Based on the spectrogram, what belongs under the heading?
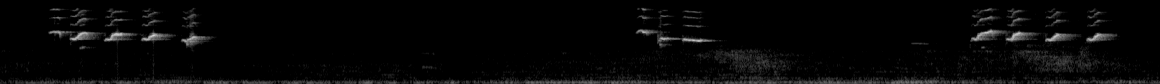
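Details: Song of a greater green leafbird: three spaced phrases of crisp, high, downslurred chirps, four or five notes per phrase, with pauses of several seconds between them and a faint low background hum.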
